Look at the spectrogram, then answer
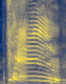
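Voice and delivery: high, drawn-out mock sneeze; imitated sneeze. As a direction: act out the kid's sneeze. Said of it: "this little shit fucking sneezed on me".

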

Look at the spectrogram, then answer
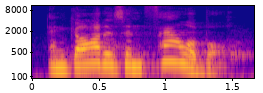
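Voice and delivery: ordinary talk, nothing marked

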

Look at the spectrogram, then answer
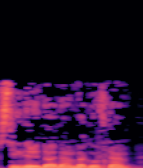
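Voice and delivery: ordinary delivery

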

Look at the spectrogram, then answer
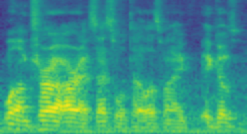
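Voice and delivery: ordinary talk

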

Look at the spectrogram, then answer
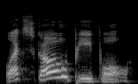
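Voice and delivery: high, loud mom impression; imitated mom rallying. Imitating his mom's hype voice memo, rallying mom. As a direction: call it out high, then drop on the last word. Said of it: "it's, like, his mom going".

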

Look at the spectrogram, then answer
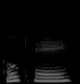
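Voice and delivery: high, timid little okay; shy okay. Retold or imitated. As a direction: say it shyly, barely agreeing. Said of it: "shyly is like".

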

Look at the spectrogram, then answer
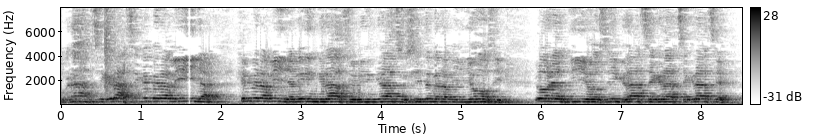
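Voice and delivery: high, delighted thank-yous; mock-overjoyed Mario thanking everyone; gushing thanks. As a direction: overflow with gratitude.

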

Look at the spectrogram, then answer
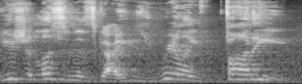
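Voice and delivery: high-pitched mock holler to passers-by; imitated yell. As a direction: play an excited fan calling out. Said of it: "he literally yells".

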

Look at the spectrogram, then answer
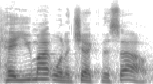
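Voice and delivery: mock-casual throwaway suggestion; casual offhand suggestion. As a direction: shrug it off as a mere tip. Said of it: "just a suggestion".

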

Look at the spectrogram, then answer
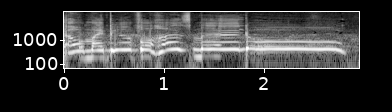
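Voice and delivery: very high swooning mock coo; mock a wife cooing over her husband online; gushing wife. Mocking a wife's post about her husband, high swooning coo.

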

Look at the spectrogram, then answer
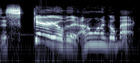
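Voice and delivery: high-pitched small-creature whine; scared little raccoon. Acted. Little raccoon refusing to go back, scared. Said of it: "the little raccoon says".

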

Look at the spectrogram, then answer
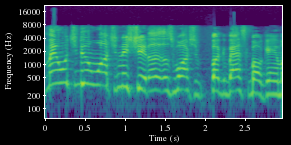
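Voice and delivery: high, cocky drop-in buddy; brash friend voice. Retold or imitated. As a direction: swagger in like you own the couch.

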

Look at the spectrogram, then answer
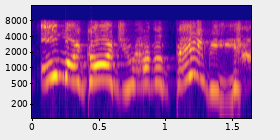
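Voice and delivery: very high, loud squeal; over-the-top high-pitched shock; mock astonishment. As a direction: squeal like an amazed teacher meeting a baby. Acts teacher's astonishment.

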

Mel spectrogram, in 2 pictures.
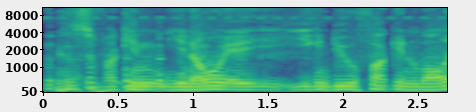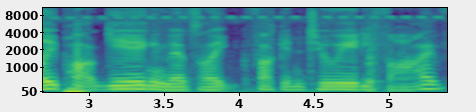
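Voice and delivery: rambling broad Aussie tradie; Australian accent. Shown as a demonstration. Tradie explaining cash jobs, broad mock Australian. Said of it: "do the accent right for an Australian".

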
